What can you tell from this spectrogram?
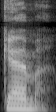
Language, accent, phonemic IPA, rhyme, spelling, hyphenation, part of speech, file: English, US, /ˈɡæ.mə/, -æmə, gamma, gam‧ma, noun, En-us-gamma.ogg
- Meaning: The third letter of the Greek alphabet (Γ, γ), preceded by beta (Β, β) and followed by delta, (Δ, δ)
